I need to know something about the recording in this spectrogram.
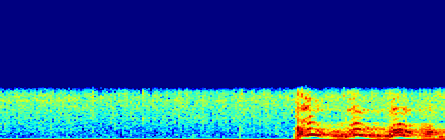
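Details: A Boston Terrier barks at a stuffed animal, letting out a quick run of high, wavering, yappy barks after a quiet moment.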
